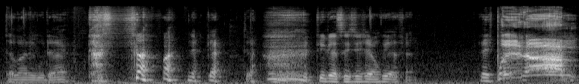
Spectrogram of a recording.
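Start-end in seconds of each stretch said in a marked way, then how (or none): 4.8-5.8 high, loud playful rage; mock furious shout. Real, not acted. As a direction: yell the threat in hammed-up fury. Enemy escapes again.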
